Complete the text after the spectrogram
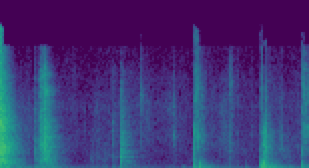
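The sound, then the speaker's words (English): A door opens with a series of hollow wooden thuds and clunks, followed by a few footsteps as someone comes in, moderately loud, with no talking. “Come on in. Door's open.”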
